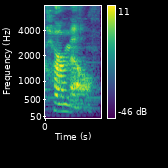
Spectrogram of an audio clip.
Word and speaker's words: Carmel: I mean, The first few times I read that, I was pronouncing it sweet caramel sundae, but it's for Carmel.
